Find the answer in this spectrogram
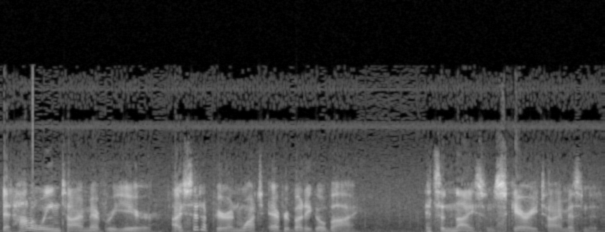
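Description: A man voicing a friendly, chatty jack-o'-lantern who gently instructs children in a safety film. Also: fairly low pitch, very animated, a little fast, exaggerated voice. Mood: playful, confiding. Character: friendly talking jack-o'-lantern, cautious and playful. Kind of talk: scripted narration addressed to children. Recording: noisy old 1980s educational film soundtrack.

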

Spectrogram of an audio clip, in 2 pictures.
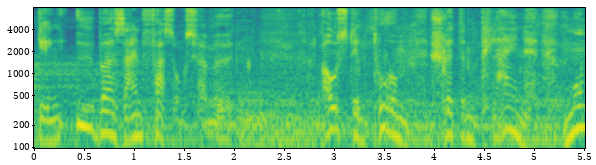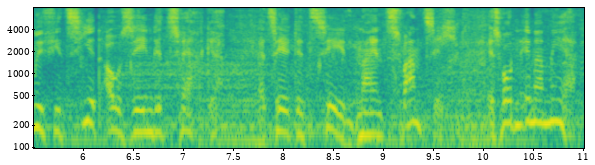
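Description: A man playing a grave, ominous narrator in a horror audio drama, telling it with deliberate suspense. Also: medium pitch.

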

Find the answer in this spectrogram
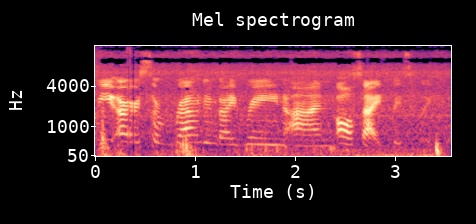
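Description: A woman's voice: medium pitch, a little slow, very noisy. Upbeat woman vlogging on a boat. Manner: upbeat, chatty. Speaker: sailing vlogger. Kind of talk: casual vlog to camera. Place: aboard a sailboat at sea. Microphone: handheld camera at arm's length.

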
